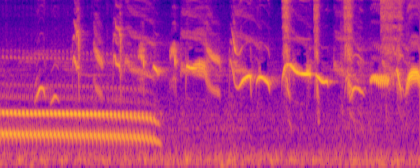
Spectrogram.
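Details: Tame caged Chinese hwamei in a portable cage set on a table, singing: a long nasal, buzzy drawn-out note for over a second, then a quick run of varied slurred whistles and sharp chips.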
